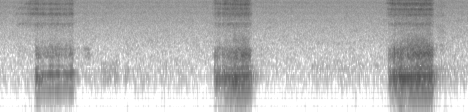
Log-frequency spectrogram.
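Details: Shih Tzu dog in deep sleep: three rattling, fluttering snores on breathing in, a few seconds apart, in a quiet room; snoring.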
